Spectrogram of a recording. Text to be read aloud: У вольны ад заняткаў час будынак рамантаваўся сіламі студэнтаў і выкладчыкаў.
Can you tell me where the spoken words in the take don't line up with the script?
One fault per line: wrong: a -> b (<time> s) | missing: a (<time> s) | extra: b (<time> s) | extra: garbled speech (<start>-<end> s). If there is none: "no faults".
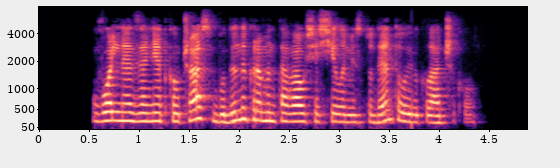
no faults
